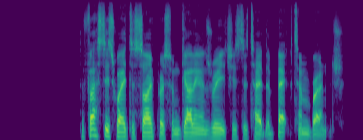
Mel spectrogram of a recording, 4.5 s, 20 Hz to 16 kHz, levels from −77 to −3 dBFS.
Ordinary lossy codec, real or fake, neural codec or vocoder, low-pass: Opus, 64 kbps; fake; vocoder, 44.1 kHz, 128 mel bands every 512 samples, BigVGAN v2; 14.4 kHz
